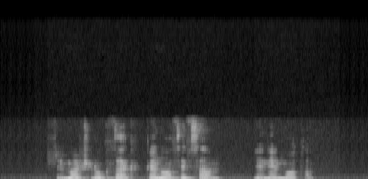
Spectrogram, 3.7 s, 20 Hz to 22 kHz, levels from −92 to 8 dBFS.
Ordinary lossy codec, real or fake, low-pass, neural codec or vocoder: none; fake; 19.8 kHz; vocoder, 44.1 kHz, 128 mel bands every 256 samples, BigVGAN v2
